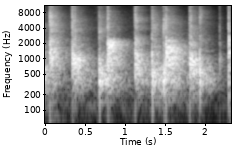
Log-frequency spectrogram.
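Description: A small group of people clapping their hands, a quick, uneven run of claps of about five a second.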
